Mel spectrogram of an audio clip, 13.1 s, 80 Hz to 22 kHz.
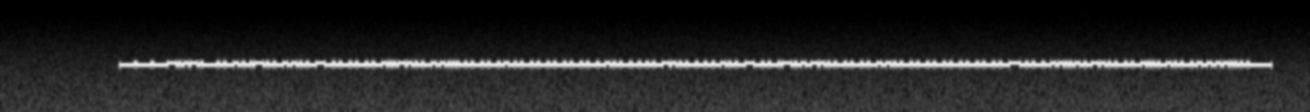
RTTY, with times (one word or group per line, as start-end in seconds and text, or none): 2.2-4.0 03894
4.1-6.5 86271
6.8-8.1 17932
8.3-10.9 85740
11.1-12.4 47284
